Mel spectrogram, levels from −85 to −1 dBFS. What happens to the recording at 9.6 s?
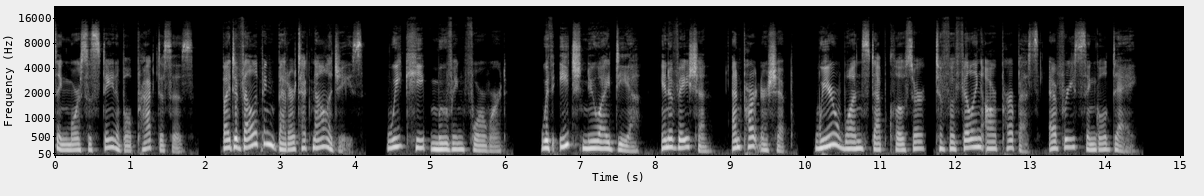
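Nothing goes wrong at 9.6 s; the audio is intact there.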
